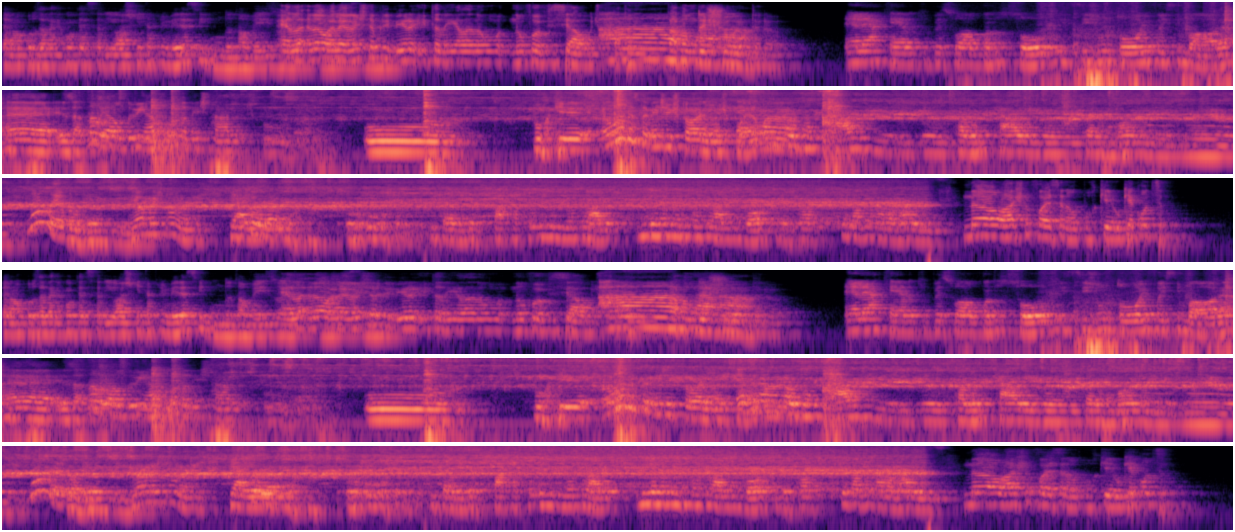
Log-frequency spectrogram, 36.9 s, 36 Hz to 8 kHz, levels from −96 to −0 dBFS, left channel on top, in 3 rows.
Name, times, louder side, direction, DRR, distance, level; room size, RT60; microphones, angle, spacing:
voice 1, 0.0-3.8 6.0-7.6 8.4-12.4 13.6-14.1 19.6-24.9 25.3-25.9 26.9-27.6 28.0-34.0, right 2 dB, 25° right, 1 dB, 0.3 m, -33 dB
voice 2, 2.7-5.9 6.2-6.4 6.7-7.8 12.3-15.2 15.9-16.9 17.6-20.2 24.9-25.5 25.9-27.4 34.2-36.2, left 2 dB, 60° left, 6 dB, 0.4 m, -31 dB
sound 1, 9.5-23.9, left 3 dB, 75° left, 0.9 m, -32 dB
sound 2, 14.4-33.9, right 4 dB, 85° right, 0.5 m, -32 dB
4.4 x 2.0 x 2.3 m, 0.74 s
head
